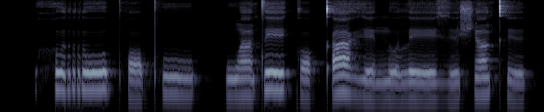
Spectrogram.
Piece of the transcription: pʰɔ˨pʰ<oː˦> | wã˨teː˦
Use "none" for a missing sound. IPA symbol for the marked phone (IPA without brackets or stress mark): uː˦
